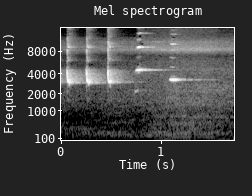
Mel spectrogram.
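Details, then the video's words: Brief burst from a percang bird: three quick, bright chirps, followed by a thin, drawn-out high whistle and a second softer whistle, with faint low background hum. "Burung percang gacor"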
